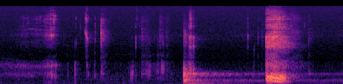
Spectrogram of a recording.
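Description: Someone sips coffee: a few soft mouth clicks, then a louder slurping gulp followed by a low sustained breathy tone, and a second short, harsher burst before it fades.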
